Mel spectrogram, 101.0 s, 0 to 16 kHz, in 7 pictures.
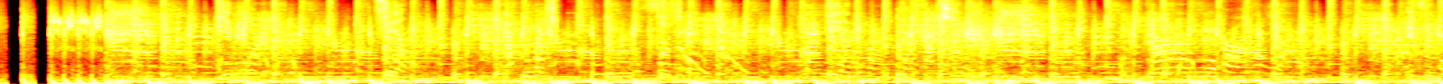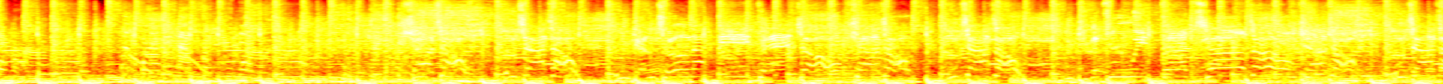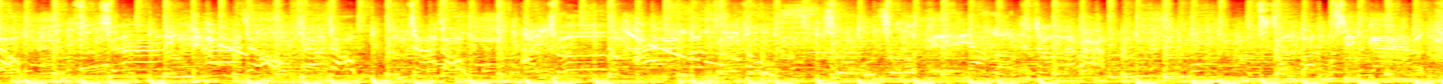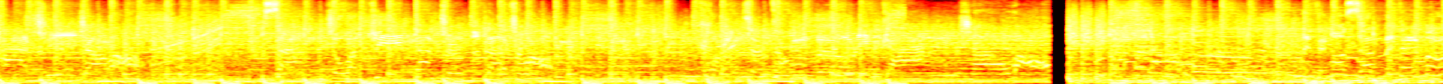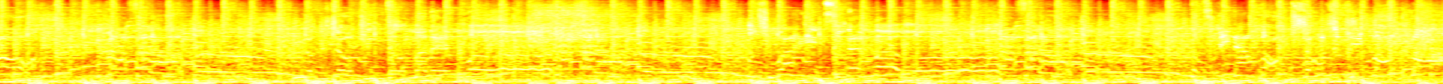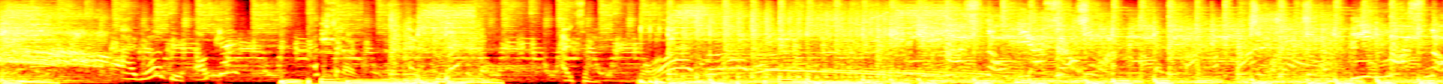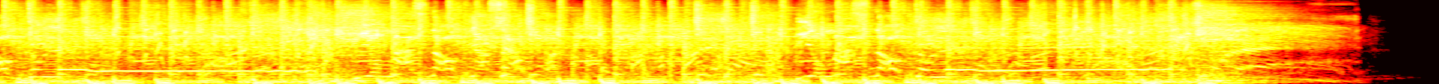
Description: BPM108
Audio QualityMusic Cut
